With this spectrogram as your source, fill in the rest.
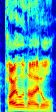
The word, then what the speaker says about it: pilonidal: season he developed a i'm going to try and say it right pilonidal yeah pilonidal cyst which is that is correct that is a cyst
